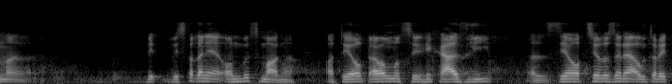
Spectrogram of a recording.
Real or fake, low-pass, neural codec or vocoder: fake; 7.2 kHz; codec, 16 kHz, 1 kbps, FunCodec, trained on LibriTTS, 50 frames a second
